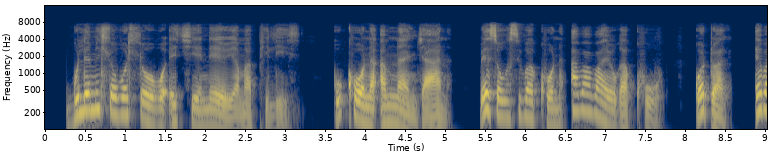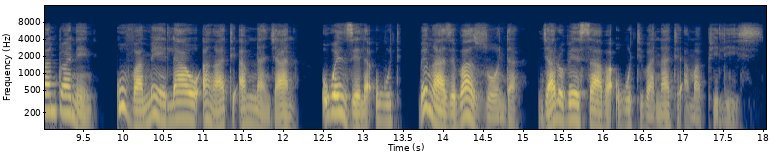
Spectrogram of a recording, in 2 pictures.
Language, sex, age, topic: North Ndebele, male, 36-49, health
